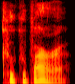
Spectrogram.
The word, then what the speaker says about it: kookaburra: We wake up to the sound of kookaburra and kangaroos grazing on the front lawn." The fuck's a kookaburra? A bird. Kookaburra. Kookaburra, I believe it's pronounced, yes.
